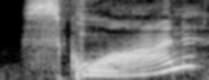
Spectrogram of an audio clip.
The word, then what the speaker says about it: Squan: Her name is Squan. – Quan. – It's spelled Guan? – S-Q-U-A-N.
